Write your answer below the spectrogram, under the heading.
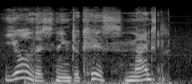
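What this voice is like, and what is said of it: Put-on radio announcer voice. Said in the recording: “radio voice ... she's doing her best radio voice.”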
